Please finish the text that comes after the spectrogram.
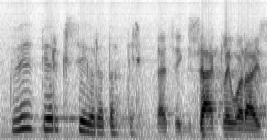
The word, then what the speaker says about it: Guðbjörg Sigurðardóttir: You pronounce it Gabud Bjorg Sigurd Doctor. Yes. Let me hear you say it. Guðbjörg Sigurðardóttir.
